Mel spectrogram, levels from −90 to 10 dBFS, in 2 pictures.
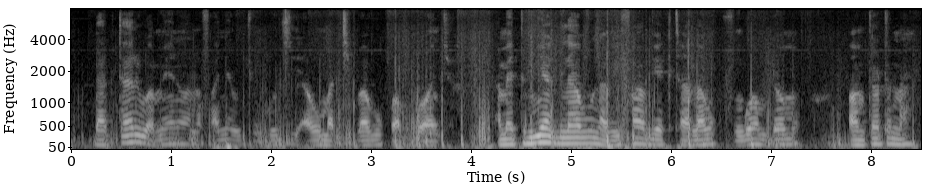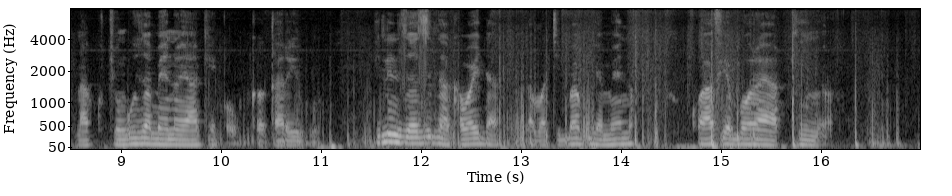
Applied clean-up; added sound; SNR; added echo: none; Squeak / Walk, footsteps; 10 dB; none.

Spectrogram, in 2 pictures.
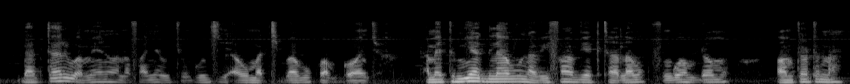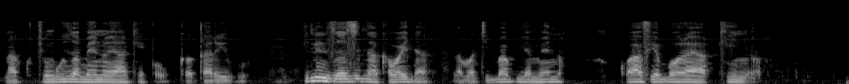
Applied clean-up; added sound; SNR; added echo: none; none; none; none.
